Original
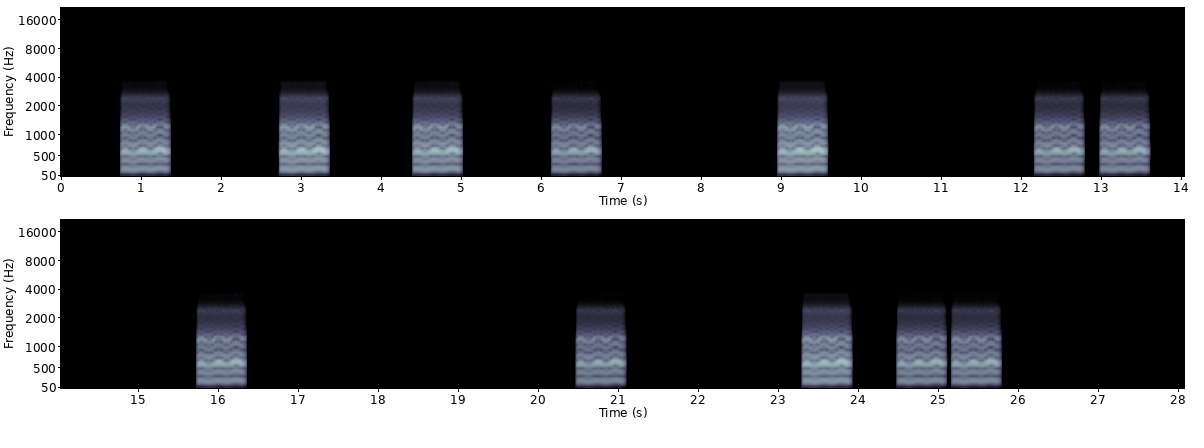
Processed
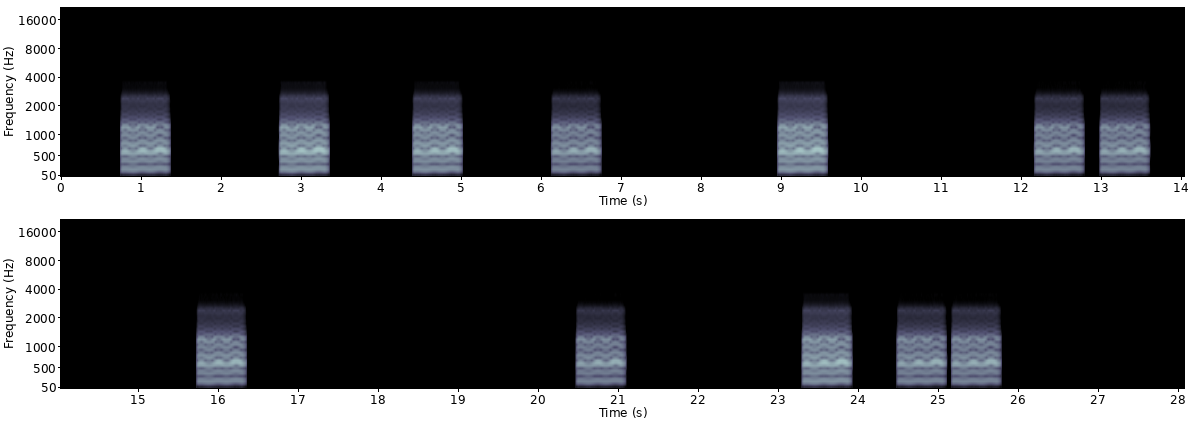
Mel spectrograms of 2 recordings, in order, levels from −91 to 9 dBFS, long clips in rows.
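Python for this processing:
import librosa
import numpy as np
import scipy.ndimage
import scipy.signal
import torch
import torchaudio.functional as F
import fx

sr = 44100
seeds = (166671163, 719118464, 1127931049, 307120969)

y = fx.peak_eq(x, sr, hz=950.0, db=5.0, octaves=0.85)
y = y * librosa.db_to_amplitude(-1.5)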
